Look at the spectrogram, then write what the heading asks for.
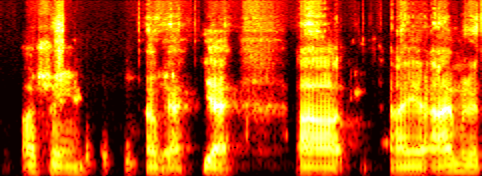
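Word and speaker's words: Achane: How do you pronounce that? Is it Ashani or Shane? Shane.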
